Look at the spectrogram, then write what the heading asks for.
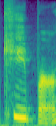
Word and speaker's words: keeper: So if it were just the word keeper, it would be keeper. Keeper. That would be the primary stress.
